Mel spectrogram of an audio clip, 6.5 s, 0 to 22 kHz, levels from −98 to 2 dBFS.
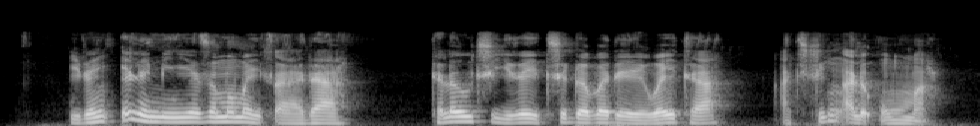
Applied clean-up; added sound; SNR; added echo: neural mask model DeepFilterNet 3.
